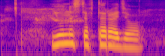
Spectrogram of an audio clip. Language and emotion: Russian, neutral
